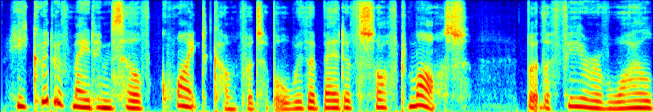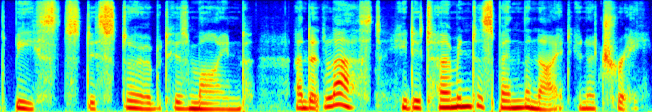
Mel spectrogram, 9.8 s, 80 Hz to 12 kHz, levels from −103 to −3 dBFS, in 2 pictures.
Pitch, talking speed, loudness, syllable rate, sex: 215 Hz, 210 wpm, -17 LUFS, 4.9 syllables/s, female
